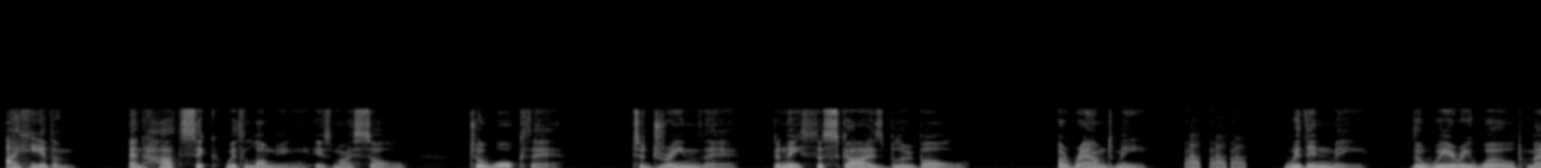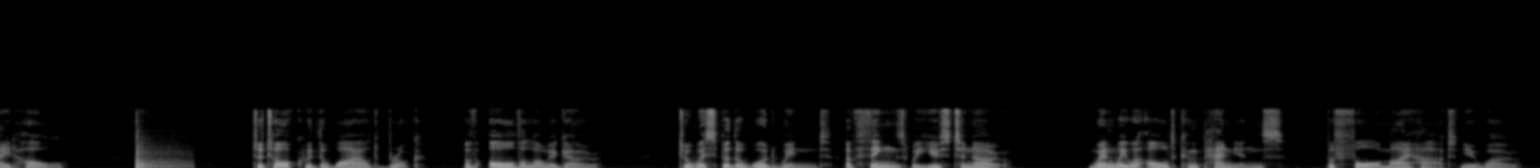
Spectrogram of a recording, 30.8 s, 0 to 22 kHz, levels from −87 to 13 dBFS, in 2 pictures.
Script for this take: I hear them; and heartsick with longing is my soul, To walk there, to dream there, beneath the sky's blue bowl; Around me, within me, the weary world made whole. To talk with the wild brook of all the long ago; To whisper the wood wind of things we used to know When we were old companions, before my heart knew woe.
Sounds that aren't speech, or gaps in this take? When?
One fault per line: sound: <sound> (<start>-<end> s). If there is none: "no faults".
sound: laugh (11.8-12.5 s)
sound: thud (16.8-17.4 s)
